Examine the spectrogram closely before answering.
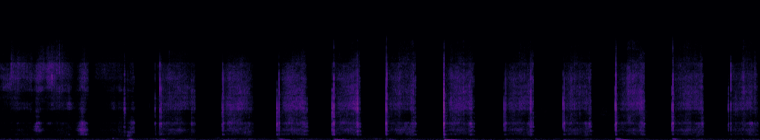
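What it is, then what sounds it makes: Wooden comb scratched with nails. Long nails tap and rub across the surface and teeth of a solid light-wood wide-tooth comb lying flat on a felt mat. Thirteen short bursts of bright, scratchy rasping come in an uneven rhythm, separated by brief pauses, with a few soft low taps mixed in.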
